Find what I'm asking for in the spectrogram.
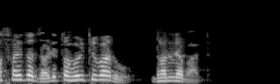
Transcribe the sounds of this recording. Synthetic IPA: sɔɦit̪ɔd͡ʒɔɽit̪ɔɦojt̪ʰibaɾṵ | d̪ʱɔnjɔba̰d̪

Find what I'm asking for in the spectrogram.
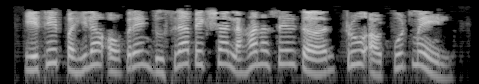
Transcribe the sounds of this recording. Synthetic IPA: jet̪ʰepəɦilaʔɔpɾeʈ̚d̪usɾjapekʂaləɦanəselt̪əɾʈɾuːʔa̰wuʈ̚puːʈmeɭel

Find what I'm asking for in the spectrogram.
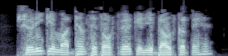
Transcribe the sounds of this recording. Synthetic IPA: ʃeːɽ̃ikemaːd̪ʱjəmsesɔːfʈʋeːəɾkeliebɾaːʊzkɐɾt̪eɦɛ̃ː

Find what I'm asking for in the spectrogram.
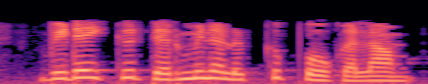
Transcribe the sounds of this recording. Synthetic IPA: ʋɪɽɐɪkːɯt̪ɛɾmɪnɐlɯkːɯpːoːɣɐlaːm

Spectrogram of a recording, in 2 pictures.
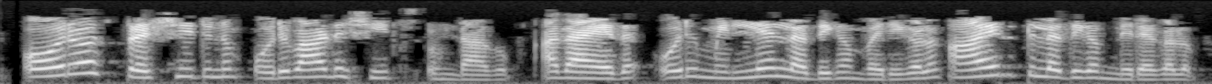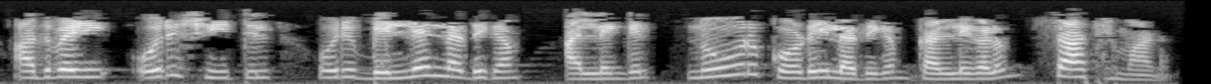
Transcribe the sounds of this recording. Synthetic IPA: o̞ːɾo̞ːspreʈʂiːtːinumo̞ɾubaːɽɨʂiːtsuɳɖaːɣumɐ̰ðaːjɐðɨo̞ɾumiɭjɐnlɐd̪ʱiɣɐmʋɐɾiɣɐɭumaːjiɾɐt̪ːilɐd̪ʱiɣɐmniɾɐɣɐɭumɐ̰ðuʋɐɻio̞ɾuʂiːtːil | o̞ɾubilːjɐnlɐd̪ʱiɣɐm | ɐlːe̞ŋɡil | nuːrɨko̞ːɽijilɐd̪ʱiɣɐmkɐɭːiɣɐɭumsaːd̪ʱjɐmaːɳɨ

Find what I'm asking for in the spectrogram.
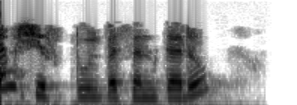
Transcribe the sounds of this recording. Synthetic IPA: əmʃift̪uːlpɐsə̃nd̪̚kɐɾo

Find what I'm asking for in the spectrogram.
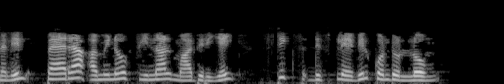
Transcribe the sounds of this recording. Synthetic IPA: ɐlɪlpeːɾaːʔɐmɪnoːfiːnaːlmaːðɪɾɪjɐɪ | sʈɪksɖɪspleːʋɪlkɔɳɖɯɭːoːm

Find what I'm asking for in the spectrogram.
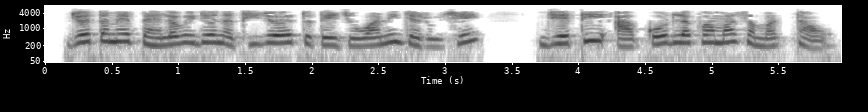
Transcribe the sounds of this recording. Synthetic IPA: d͡ʒot̪əmepəɦɛloʋiɖijonət̪ʰid͡ʒojot̪ot̪ed͡ʒoʋanid͡ʒəɾuɾt͡ʃʰe | d͡ʒet̪ʰiʔakoɖləkʰʋamãsəməɾt̪̚ʰt̪ʰːao

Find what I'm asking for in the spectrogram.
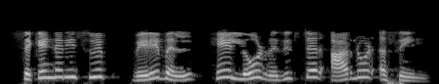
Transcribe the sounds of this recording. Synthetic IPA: sekə̃ɳɖəɾisʋip̚ | ʋeɾebəlheloɽɾed͡ʑisʈəɾaɾloɽəsel

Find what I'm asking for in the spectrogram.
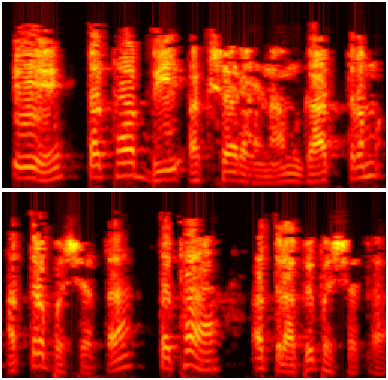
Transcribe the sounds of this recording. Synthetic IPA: et̪ɐt̪ʰabʱiʔɐkʂaɾa̰ːɳaːmɡaːt̪ɾɐmɐt̪ɾɐpɐʃɐt̪at̪ɐt̪ʰa | ɐt̪ɾaːpepɐʃɐt̪a̰

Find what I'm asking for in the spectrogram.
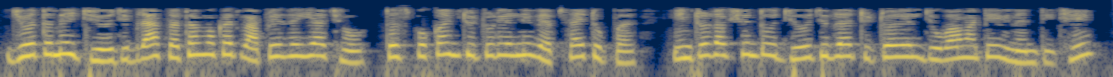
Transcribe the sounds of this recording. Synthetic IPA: d͡ʒot̪əmed͡ʒiod͡ʒibɾapɾət̪ʰəmʋəkʰət̪ʋapɾiɾəɦijat͡ʃʰɔt̪ospokənʈjuʈoɾiəlniʋebsaiʈupəɾ | ɪɳʈɾoɖəkʃənt̪od͡ʒiod͡ʒibɾaʈjuʈoɾiəld͡ʒoʋamaʈeʋinənt̪it͡ʃʰe

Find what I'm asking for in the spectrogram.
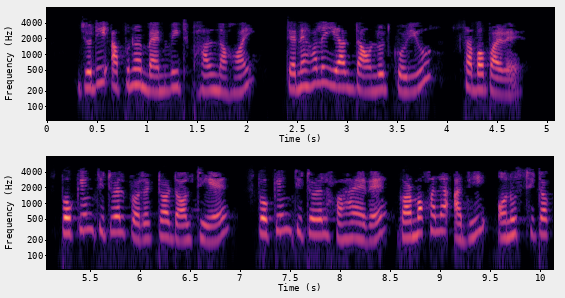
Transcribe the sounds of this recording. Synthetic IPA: zodiʔapʊnaɹbɛnbitʰbʱalnɔɦɔj | tɛnɛɦɔlɛijak̚dawnlodkoɹiʊ | sabɔpaɹɛ̰ | spokentitoɹɛlpɹɔzɛk̚tɔɹdɔltijɛspokentitoɹɛlxɔɦajɔɹɛɡɔɹmɔxʰalaʔazionustʰitɔ

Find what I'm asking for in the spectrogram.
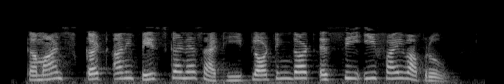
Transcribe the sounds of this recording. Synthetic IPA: kəmãɳɖskəʈanipesʈkəɾɳjasaʈʰiplɔʈɪŋɡɖɔʈɛsːiʔːfailʋapɾu

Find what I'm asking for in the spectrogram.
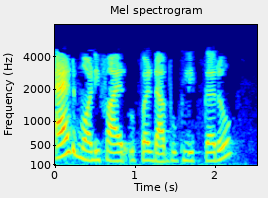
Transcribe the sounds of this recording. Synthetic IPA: ɛːɖmɔːɖiːpʰaːjəɾʊpːəɾɖaːbuklɪkːəɾoː

